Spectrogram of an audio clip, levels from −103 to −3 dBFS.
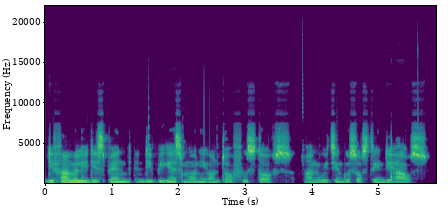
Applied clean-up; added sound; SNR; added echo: neural mask model Resemble Enhance denoiser.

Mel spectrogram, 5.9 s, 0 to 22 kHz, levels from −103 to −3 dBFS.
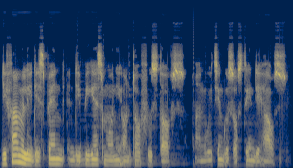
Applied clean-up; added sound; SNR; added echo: neural mask model DeepFilterNet 3.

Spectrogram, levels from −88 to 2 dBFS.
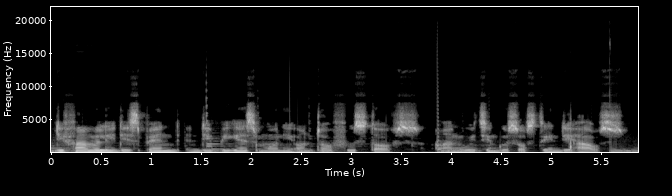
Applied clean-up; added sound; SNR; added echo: neural mask model RNNoise.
